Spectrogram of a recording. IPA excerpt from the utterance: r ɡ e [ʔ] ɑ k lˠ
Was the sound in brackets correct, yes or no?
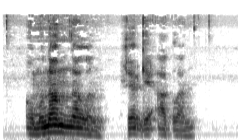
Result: yes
